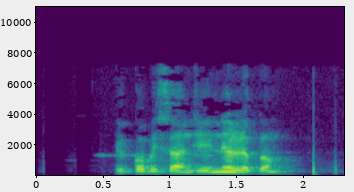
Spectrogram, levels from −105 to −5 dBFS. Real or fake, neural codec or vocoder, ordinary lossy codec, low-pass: real; none; MP3, 48 kbps; 7.2 kHz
